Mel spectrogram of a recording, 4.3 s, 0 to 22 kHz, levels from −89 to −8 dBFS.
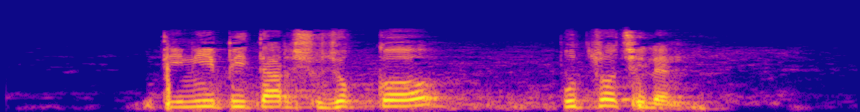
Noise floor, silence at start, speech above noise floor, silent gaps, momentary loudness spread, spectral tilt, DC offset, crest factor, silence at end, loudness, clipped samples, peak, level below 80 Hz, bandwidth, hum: -65 dBFS; 0.75 s; 51 dB; none; 9 LU; -5 dB/octave; under 0.1%; 16 dB; 0.75 s; -16 LUFS; under 0.1%; -2 dBFS; -56 dBFS; 7.6 kHz; none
